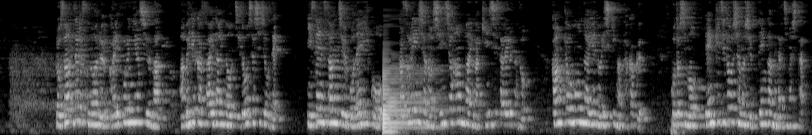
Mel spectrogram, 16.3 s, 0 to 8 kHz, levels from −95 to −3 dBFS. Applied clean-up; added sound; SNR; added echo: classical method WPE with log-MMSE.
